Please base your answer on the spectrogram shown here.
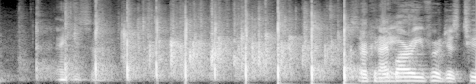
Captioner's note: applause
